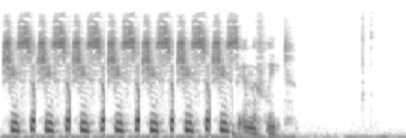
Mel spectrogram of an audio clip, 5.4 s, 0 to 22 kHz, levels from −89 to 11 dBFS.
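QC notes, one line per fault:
0.46–3.09 s: broken-record loop; a 0.46 s fragment repeats six times before "in the fleet", likely a stalled stream resending its last buffer, losing the real audio.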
